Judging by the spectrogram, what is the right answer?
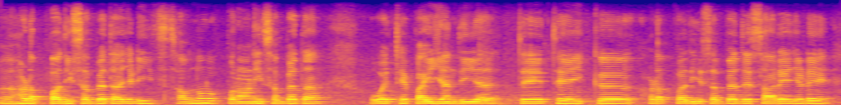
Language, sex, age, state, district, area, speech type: Punjabi, male, 30-45, Punjab, Rupnagar, rural, spontaneous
